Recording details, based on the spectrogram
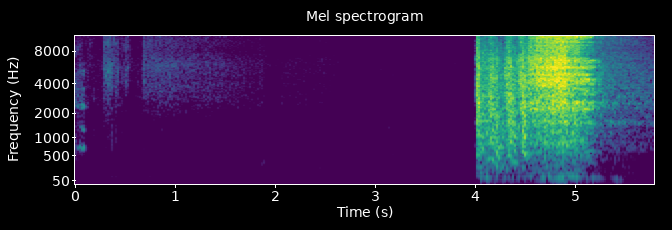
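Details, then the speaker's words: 1991 Chevy S10 fuel-injected engine primed with a squirt of gas: it catches in one loud rush for about a second, then dies. The fuel pump engages and builds pressure on key cycling, but no fuel reaches the injectors and it seems to stop once pressure is spent. Cause not yet confirmed. "I squirted a little bit of gas into prime it, fired it up, and then I noticed that it trickled for a second and then it stopped."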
